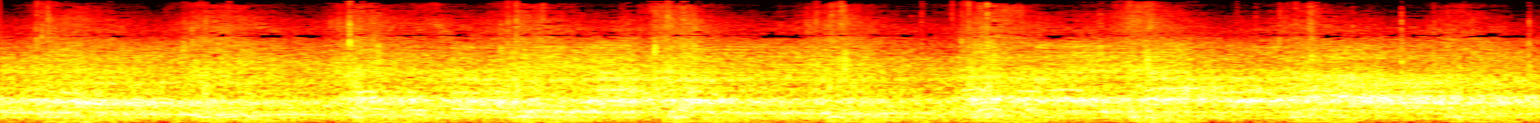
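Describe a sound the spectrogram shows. A huge stadium crowd chants and sings loudly, echoing all around.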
